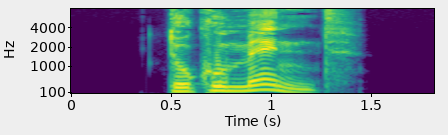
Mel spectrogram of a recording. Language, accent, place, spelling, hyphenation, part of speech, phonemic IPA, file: German, Germany, Berlin, Dokument, Do‧ku‧ment, noun, /ˌdokuˈmɛnt/, De-Dokument.ogg
- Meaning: document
